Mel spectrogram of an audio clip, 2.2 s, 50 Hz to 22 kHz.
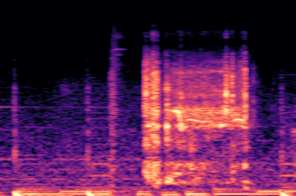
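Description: Mamiya 645 Pro medium-format film camera firing: a click of the shutter about a second in, followed by a short mechanical whirr of the film advance lasting just under a second. Background music with low steady notes plays underneath.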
